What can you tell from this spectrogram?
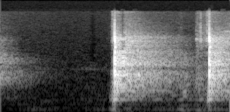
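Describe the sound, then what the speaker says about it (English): Two sharp, close knife chops through garlic cloves on a cutting board, coming in quick succession after a brief silence, each a crisp percussive hit. "I'm going to just chop them faster"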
